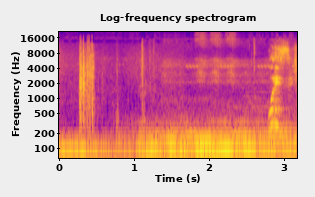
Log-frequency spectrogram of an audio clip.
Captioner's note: phone thuds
